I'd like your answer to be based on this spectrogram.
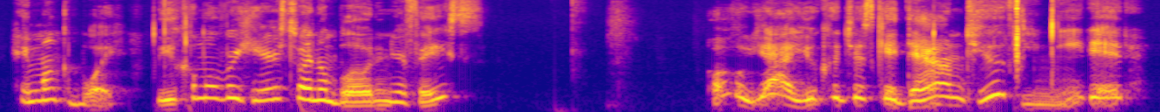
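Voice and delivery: soft, high coaxing voice; gentle pet talk. Real, not acted. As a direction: coax your pet softly, up high. Asking pet to move over.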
